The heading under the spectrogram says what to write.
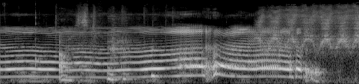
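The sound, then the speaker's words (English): A young girl cries loudly, a sustained wailing sob that rises and breaks into shorter gasping bursts over a few seconds, with no other voices. “that was not your child crying, as Nicole's”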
